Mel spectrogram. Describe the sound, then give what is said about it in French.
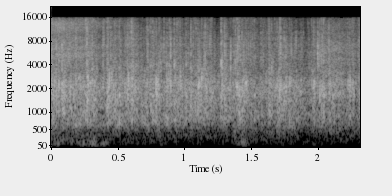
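Applause from a church audience during a sermon: dense, steady clapping that holds at a fairly low level for the whole stretch, with no voices standing out. “Et là, vous devriez applaudir les œuvres que Dieu va faire.”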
